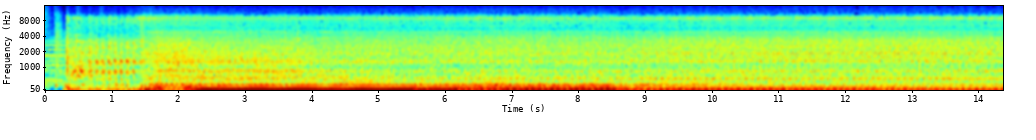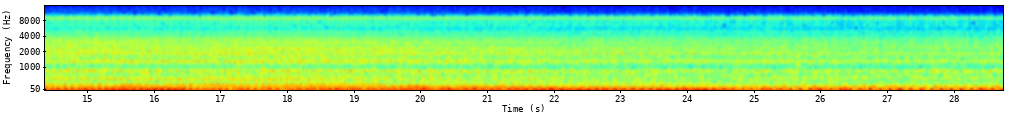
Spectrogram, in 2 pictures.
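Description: Audi 3.0T supercharged V6 started up after a supercharger belt tensioner and idler pulley replacement. It catches about two seconds in, runs at a raised idle, then settles to a lower steady idle about eight or nine seconds in. It is running with misfires on cylinders 3 and 4 that have set the check engine and EPC lights.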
